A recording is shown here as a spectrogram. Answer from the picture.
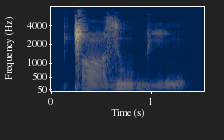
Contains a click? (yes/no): yes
